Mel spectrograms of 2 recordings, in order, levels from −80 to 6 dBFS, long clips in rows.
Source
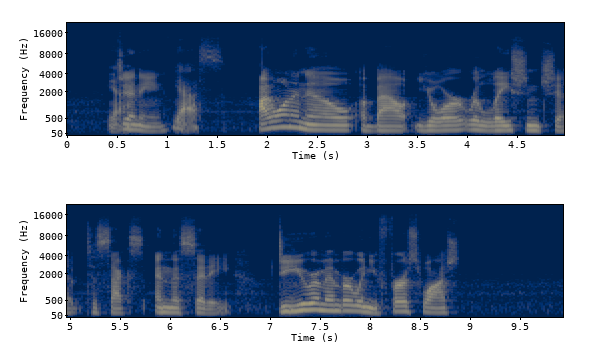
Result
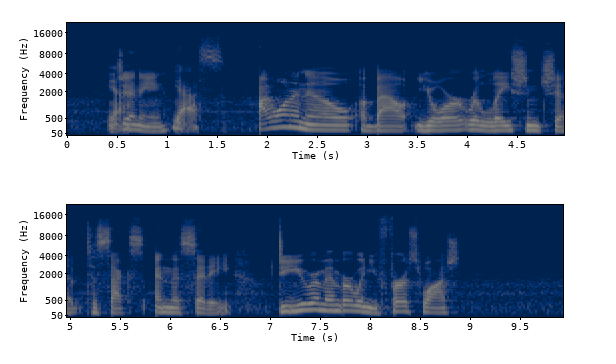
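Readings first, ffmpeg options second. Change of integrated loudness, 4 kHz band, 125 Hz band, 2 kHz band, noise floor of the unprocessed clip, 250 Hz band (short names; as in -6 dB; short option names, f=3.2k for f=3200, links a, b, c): -7.0 dB, -5.0 dB, -6.0 dB, -7.5 dB, -67 dBFS, -6.5 dB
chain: -af "acompressor=threshold=-36dB:ratio=6,volume=1.5dB"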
